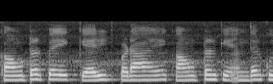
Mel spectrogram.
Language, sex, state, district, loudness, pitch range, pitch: Hindi, female, Rajasthan, Bikaner, -14 LUFS, 200-220 Hz, 210 Hz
